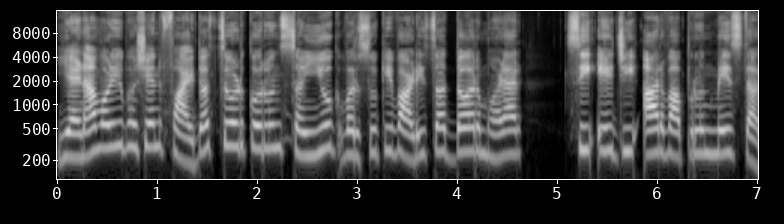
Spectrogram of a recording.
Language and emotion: Goan Konkani, neutral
